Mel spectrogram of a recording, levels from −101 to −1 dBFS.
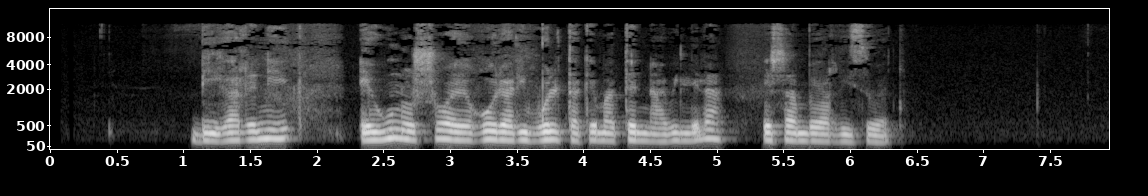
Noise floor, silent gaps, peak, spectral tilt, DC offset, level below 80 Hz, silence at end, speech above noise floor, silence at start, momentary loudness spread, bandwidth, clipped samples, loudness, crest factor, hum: -77 dBFS; none; -8 dBFS; -6.5 dB/octave; under 0.1%; -78 dBFS; 1.65 s; 54 dB; 1.05 s; 10 LU; 11.5 kHz; under 0.1%; -25 LUFS; 18 dB; none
